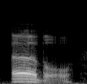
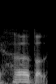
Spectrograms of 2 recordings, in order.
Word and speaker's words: herbal: Now in American English, the word herbal has the H silent, so they pronounce it herbal.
